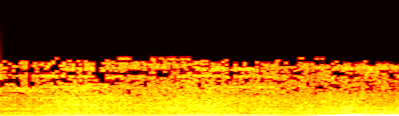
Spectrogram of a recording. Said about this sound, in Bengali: আমাদের জিপ সেই সামান্য জলধারা আর ছড়িয়ে থাকা নুড়ি পাথরের ওপর দিয়ে কলকল ঝরঝর শব্দ করতে করতে দুলকি চালে নদী পেরিয়ে দিব্যি উল্টো দিকের খাড়া পাড়ের ওপর চলে গেল।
